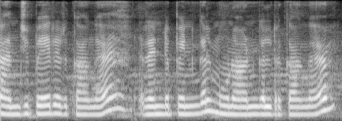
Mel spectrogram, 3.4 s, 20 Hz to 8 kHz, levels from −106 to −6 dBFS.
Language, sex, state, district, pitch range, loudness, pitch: Tamil, female, Tamil Nadu, Nilgiris, 190-205 Hz, -16 LUFS, 195 Hz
